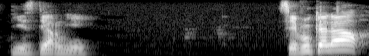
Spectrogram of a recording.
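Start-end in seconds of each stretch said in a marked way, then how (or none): 2.8-3.6 loud startled exclamation, higher; startled outcry at a man behind him; astonished cry. Acted. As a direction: blurt it out in surprise. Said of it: "s'écria le prince avec étonnement".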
